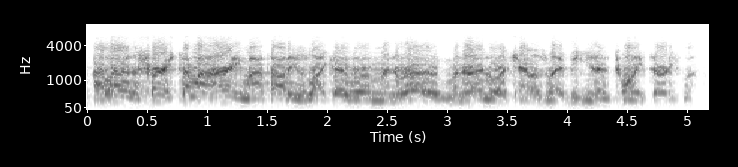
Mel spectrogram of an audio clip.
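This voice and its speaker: A man's voice: medium pitch, rapid-fire, slightly rough. A man reminiscing casually as a radio operator, heard over a radio transmission. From American South. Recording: dull band-limited CB radio audio.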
